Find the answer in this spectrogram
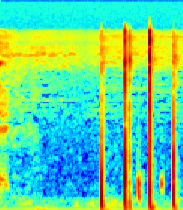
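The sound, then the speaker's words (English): Several sharp thumps from a finger tapping directly on the little microphone hole of a phone, coming in an irregular cluster of about six or seven knocks after a quiet stretch with faint hum. “tap like where the mic is on your headset, and then tap it on your phone.”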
